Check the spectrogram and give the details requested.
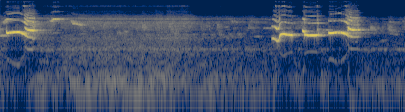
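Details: Oriental magpie-robin singing to encourage lazy or silent magpie-robins to sing: a sharp whistled burst at the start, a long faint pause, then a cluster of four rapid slurred whistles.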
